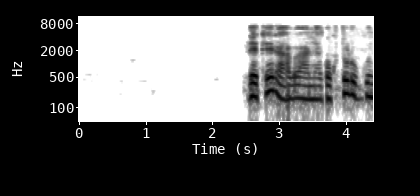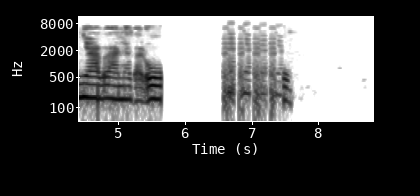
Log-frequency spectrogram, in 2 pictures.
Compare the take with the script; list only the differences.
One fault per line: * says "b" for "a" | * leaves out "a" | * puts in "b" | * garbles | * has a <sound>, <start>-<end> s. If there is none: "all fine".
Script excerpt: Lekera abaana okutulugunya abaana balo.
* has a laugh, 6.6-7.5 s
